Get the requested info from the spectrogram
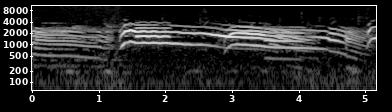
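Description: Black-backed jackals calling in chorus: long wailing cries, each opening with a quick upward yelp and then sliding slowly down in pitch, several voices overlapping, with fresh calls starting about a second in, near the middle and at the end.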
